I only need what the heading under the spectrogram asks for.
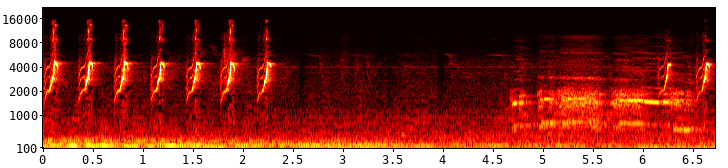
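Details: Male prenjak lumut (prinia) singing 'tembakan' style, phone-recorded: a quick run of seven rising chirps, then a pause, then a lower drawn-out call and two more chirps at the end.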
